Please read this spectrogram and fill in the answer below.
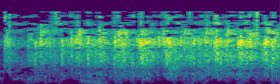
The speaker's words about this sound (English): It's all right. You can clap your hands.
